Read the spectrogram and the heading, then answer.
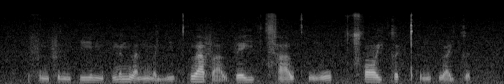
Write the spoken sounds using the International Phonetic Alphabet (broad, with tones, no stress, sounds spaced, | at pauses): f ʊ˨ ŋ f ɪ˨ ŋ | iː˧ n̪ ʊ˨˥ k̚ m ɵ˥ n w ɐ˨˥ n ŋ ɐ˨˩ j m iː˧ kʷʰ aː˥ f aː˨˩ w p e˥ j | t͡sʰ aː˨˥ w kʷʰ iː˨˥ w | t͡sʰ ɔː˥ j k ɵ˥ t̚ pʰ ʊ˨˥ ŋ kʷ aː˨ j k ɵ˨˥ t̚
